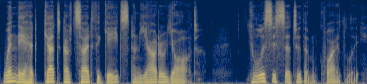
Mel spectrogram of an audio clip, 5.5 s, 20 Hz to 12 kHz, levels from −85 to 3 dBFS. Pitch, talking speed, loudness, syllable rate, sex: 105 Hz, 175 wpm, -20 LUFS, 5.2 syllables/s, male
